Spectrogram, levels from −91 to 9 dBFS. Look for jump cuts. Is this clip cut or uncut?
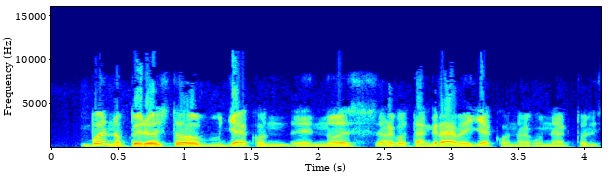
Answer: uncut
